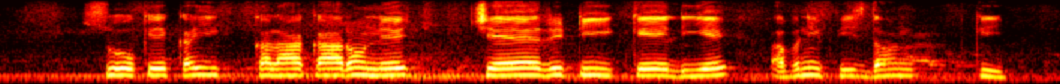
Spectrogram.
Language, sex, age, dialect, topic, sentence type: Hindi, male, 25-30, Kanauji Braj Bhasha, banking, statement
